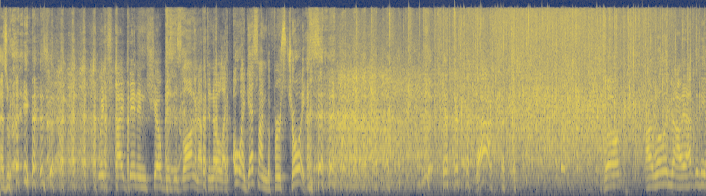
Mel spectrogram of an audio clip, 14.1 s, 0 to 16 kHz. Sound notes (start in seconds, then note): 3.9 laughter; 9.9 applause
